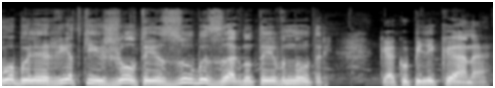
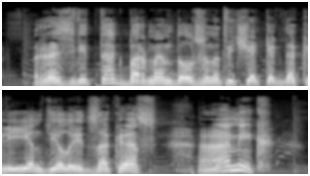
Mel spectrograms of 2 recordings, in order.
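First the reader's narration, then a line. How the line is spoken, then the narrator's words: Hissed. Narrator (Russian): прошипел он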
